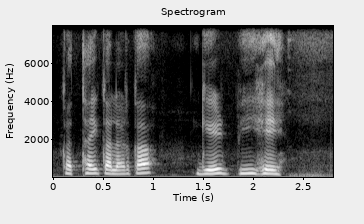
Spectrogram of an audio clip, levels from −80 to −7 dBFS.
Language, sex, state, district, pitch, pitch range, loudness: Hindi, female, Madhya Pradesh, Bhopal, 205 Hz, 190-220 Hz, -17 LUFS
